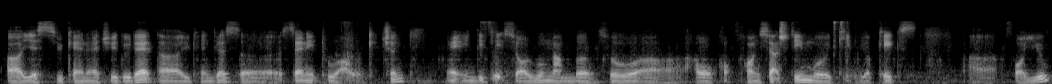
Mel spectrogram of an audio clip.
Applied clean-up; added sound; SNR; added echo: neural separator model SepFormer DNS4.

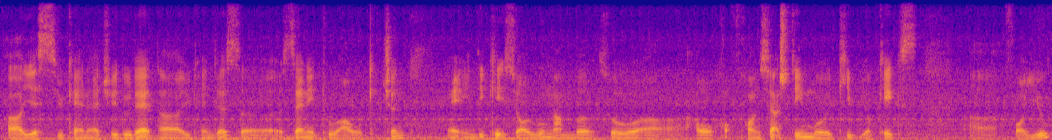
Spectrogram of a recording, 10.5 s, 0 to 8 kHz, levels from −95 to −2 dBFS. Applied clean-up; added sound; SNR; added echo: none; none; none; none.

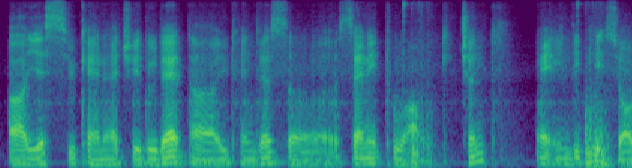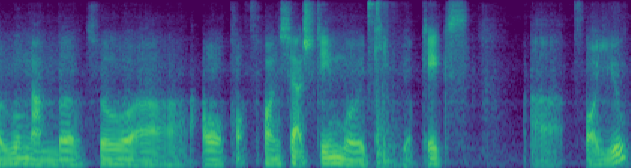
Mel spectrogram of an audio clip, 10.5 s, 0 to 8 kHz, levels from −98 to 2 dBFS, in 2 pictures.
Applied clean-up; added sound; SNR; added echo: neural mask model RNNoise.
